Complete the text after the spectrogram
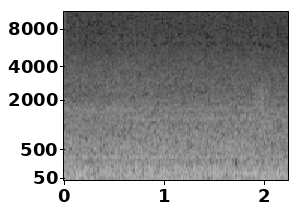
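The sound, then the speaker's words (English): Loud, steady engine and road rumble from a VW Beetle accelerating in the left lane alongside a convoy of faster cars, a dense low drone that holds even throughout with no voices. “I'm going to get in the left lane, teach these guys a lesson. Show them what a VW Beetle can do.”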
